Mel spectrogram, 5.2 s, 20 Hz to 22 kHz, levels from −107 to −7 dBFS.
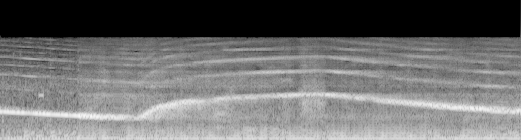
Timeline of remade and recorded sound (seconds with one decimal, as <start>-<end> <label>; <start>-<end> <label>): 0.0-0.8 recorded; 0.8-5.2 remade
